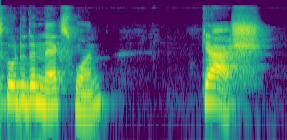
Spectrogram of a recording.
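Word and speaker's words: cache: skin okay let's go to the next one cash it's not the money cash it's the computer's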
